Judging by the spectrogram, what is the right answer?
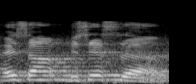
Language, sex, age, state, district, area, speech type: Maithili, male, 45-60, Bihar, Supaul, rural, spontaneous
